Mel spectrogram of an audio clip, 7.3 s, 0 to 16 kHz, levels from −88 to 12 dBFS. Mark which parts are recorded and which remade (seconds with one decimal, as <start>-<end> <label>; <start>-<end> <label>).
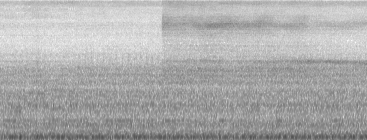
0.0-1.5 remade; 1.5-7.3 recorded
